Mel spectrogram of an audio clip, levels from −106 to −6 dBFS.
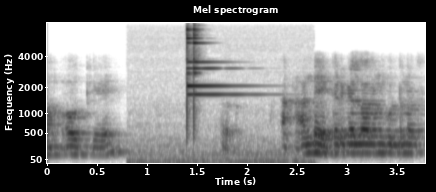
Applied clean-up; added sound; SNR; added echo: none; Chink, clink; -4 dB; reverberation time 0.6 s.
